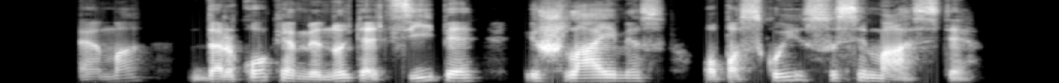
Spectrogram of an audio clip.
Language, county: Lithuanian, Vilnius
